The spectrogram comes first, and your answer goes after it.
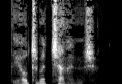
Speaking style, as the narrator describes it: Lumia said again, her voice oddly soft and mournful

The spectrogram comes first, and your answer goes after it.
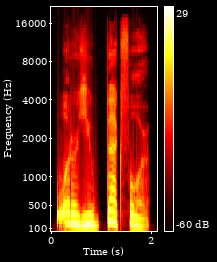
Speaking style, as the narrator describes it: he growled

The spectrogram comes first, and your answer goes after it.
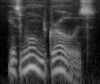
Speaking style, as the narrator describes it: Watuk said in a whisper

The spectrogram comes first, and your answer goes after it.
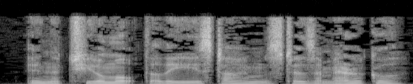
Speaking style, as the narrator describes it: Herity said, his voice low

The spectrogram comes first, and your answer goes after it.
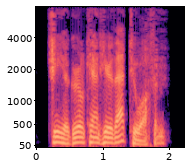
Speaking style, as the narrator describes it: Jaina said dryly

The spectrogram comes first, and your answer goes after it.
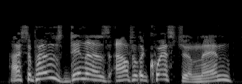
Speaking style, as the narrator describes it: yelled

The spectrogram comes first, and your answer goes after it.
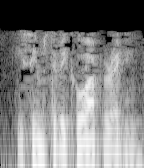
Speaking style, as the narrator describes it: Pogodin said quietly

